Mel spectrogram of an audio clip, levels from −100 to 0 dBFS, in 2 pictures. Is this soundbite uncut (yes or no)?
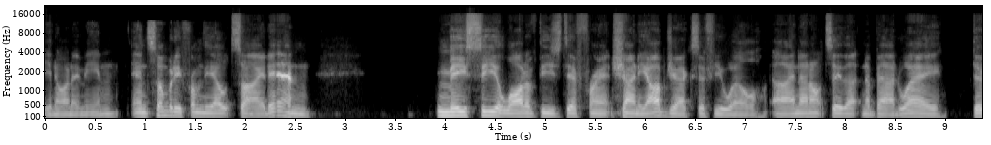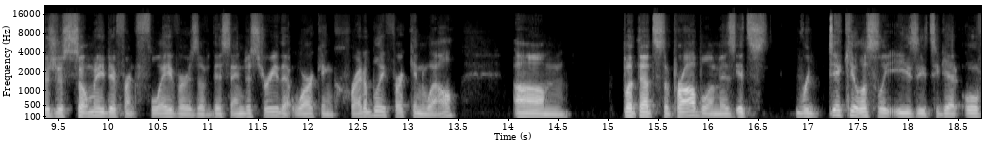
no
